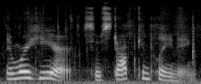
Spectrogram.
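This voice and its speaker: A woman's voice: high voice, a little slow, creaky, a little mellow, slight background noise, pitched above the performer's own voice, low-quality recording. A woman voicing an outspoken, worried schoolgirl in a storybook, urgent and blurting. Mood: indignant. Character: outspoken, worried schoolgirl defending her friends.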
